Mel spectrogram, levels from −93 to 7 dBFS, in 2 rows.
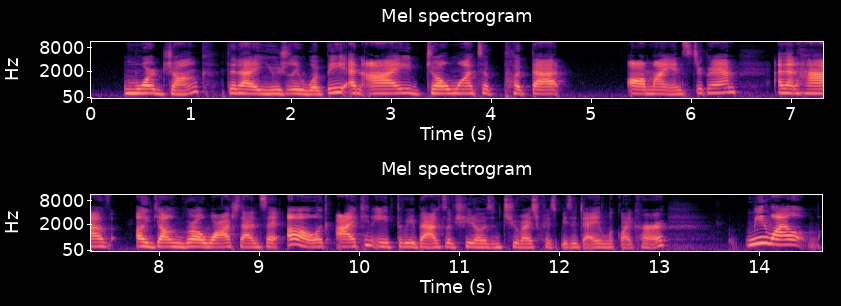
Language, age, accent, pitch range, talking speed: English, 20-39, American, 175-210 Hz, 195 wpm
